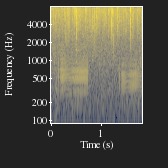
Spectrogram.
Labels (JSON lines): {"label": "biophony, croak", "recorder": "SoundTrap 500"}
